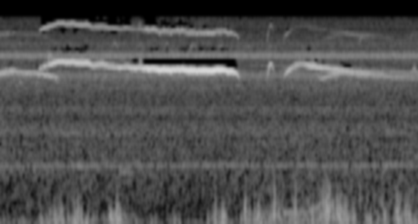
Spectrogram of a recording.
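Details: High-pitched whistle calls of pigeon guillemots: a long, steady, piercing whistle lasting over two seconds, then a shorter one. Low breathy rumbling and snorts sound beneath, with an elephant seal breathing and sea lions roaring in the background.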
